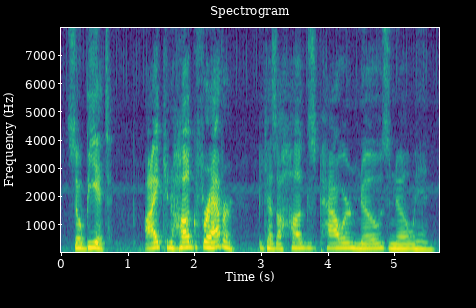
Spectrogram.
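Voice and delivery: usual speaking voice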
